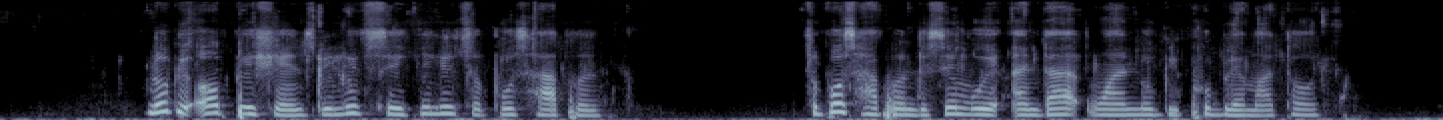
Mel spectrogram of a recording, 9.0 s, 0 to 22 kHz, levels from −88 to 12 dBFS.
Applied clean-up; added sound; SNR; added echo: neural mask model Resemble Enhance denoiser.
